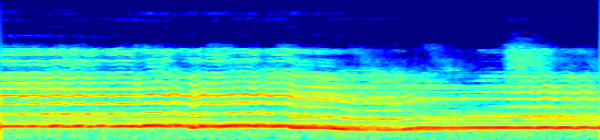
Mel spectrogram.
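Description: A woman humming the slow melodic opening of a Kannada bhavageete with closed lips. She holds one long note, slides down to a lower note about three seconds in, then steps back up and holds it until near the end.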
